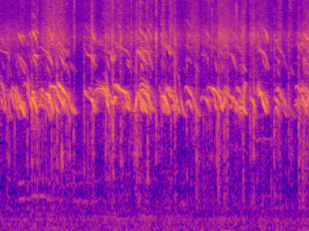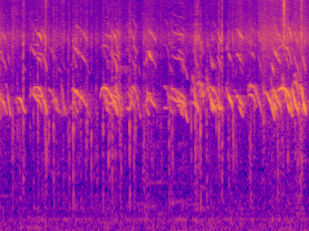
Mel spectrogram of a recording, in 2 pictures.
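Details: Chicken chicks chirping loudly as they eat. Clustered, piercing peeps pour out in a thick chorus, with scattered clicks from pecking.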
